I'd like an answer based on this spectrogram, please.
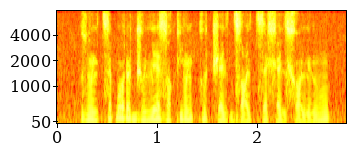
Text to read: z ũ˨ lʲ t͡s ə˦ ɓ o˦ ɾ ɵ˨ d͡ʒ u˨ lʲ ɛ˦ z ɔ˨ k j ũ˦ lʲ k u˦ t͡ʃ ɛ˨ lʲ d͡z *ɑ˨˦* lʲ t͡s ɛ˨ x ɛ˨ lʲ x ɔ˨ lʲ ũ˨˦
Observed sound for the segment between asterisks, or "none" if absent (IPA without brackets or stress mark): ɑ˨˦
